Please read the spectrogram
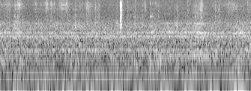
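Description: Faint handling sounds of cotton yarn and a crochet hook as the tail end is pulled to draw a magic ring tight: soft rustling with a few small clicks, one sharper about two seconds in, over a low steady hum.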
